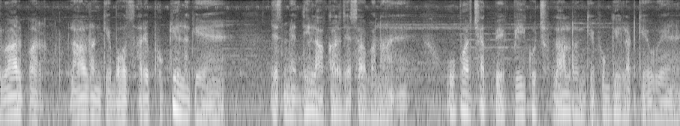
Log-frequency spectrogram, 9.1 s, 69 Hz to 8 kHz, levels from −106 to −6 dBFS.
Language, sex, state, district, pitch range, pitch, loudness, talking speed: Hindi, male, Chhattisgarh, Sukma, 85-105 Hz, 95 Hz, -23 LUFS, 190 wpm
